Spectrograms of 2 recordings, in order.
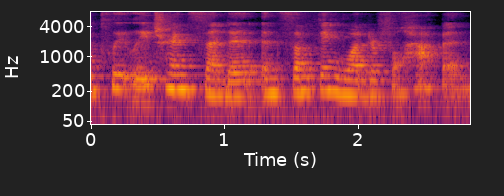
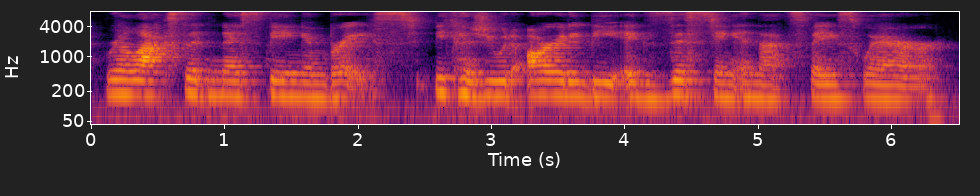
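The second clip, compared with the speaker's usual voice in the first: ordinary talk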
